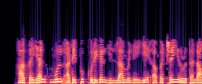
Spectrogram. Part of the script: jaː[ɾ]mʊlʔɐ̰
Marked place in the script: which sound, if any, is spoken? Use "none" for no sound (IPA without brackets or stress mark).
l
